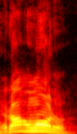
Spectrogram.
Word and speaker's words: रावण: जैसे ये वाला, ये, ठीक है ना, रावण नहीं, रावण, इसको न बोलते ही नहीं है, अड़ उच्चारण होता है, रावण, ठीक है।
